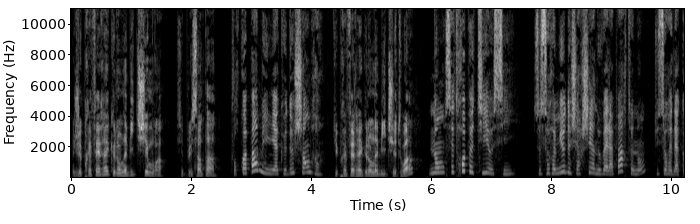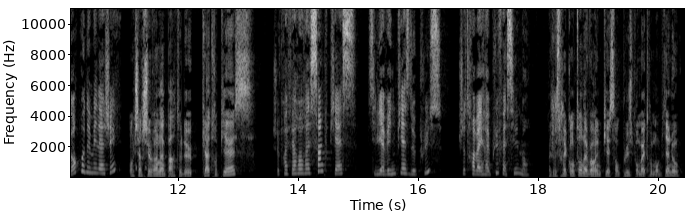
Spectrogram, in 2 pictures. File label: dialogue, French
